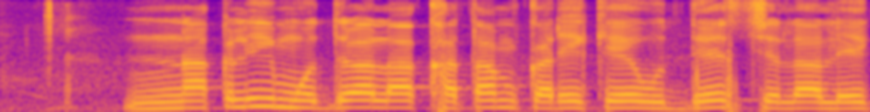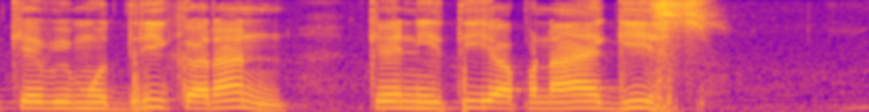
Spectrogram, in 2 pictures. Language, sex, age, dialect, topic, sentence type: Chhattisgarhi, male, 25-30, Western/Budati/Khatahi, banking, statement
